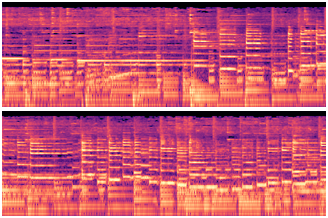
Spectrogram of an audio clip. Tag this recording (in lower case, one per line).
music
